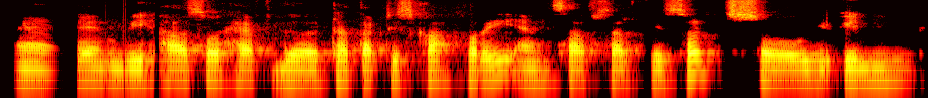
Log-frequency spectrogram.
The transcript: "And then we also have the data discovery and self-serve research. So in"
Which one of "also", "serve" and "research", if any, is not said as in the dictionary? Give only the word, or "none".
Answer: serve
